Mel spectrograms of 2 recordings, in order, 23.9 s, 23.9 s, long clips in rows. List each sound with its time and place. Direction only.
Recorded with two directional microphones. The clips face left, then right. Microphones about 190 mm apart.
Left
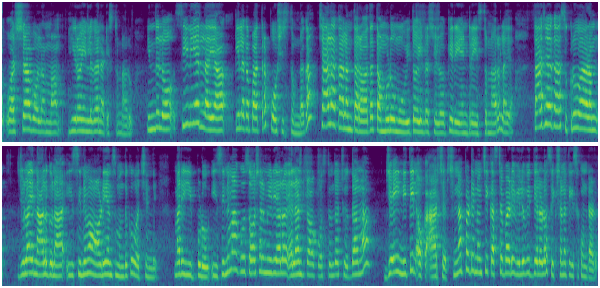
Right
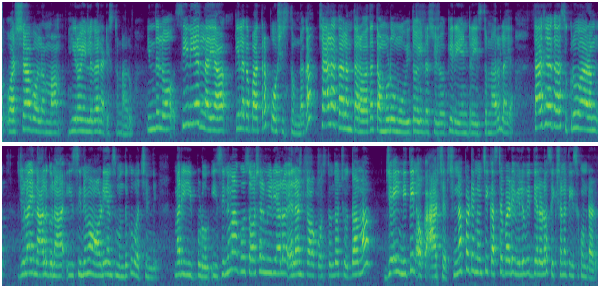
0.1 s a woman's voice: 40° left (ahead or behind)
4.6 s a woman's voice: 30° left (ahead or behind); by 14.8 s 65° left (ahead or behind)
15.4 s a woman's voice: 55° left (ahead or behind)
18.3 s speech: 25° left (ahead or behind)
19.6 s speech: 35° left (ahead or behind)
